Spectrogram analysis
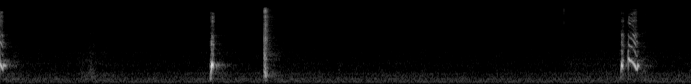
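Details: Hiccups on his first morning home after a good night: four sharp, abrupt gulping bursts spaced irregularly in a quiet room.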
